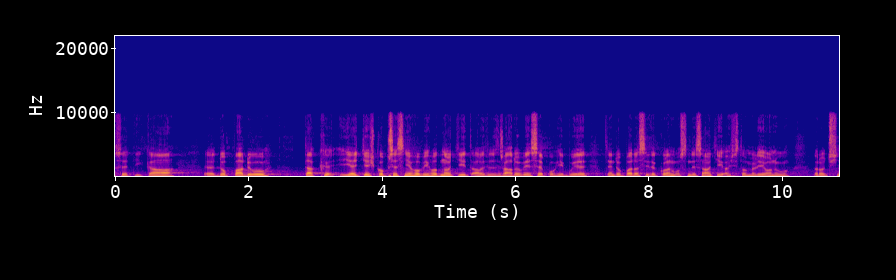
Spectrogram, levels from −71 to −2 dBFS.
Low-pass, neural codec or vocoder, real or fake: 9.9 kHz; vocoder, 22.05 kHz, 80 mel bands, WaveNeXt; fake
